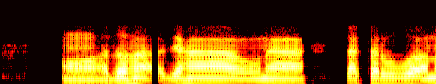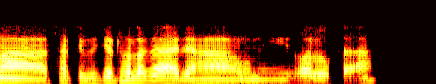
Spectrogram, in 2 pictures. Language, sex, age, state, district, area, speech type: Santali, male, 30-45, West Bengal, Birbhum, rural, conversation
